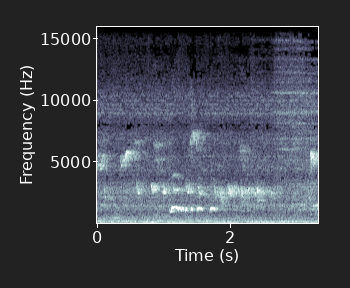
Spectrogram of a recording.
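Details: Albino sooty-headed bulbul with white plumage and red eyes, described as a rare bird, gives a short bubbly warbled phrase of clear mid-pitched notes, with thin higher chirps and a steady low hum behind.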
